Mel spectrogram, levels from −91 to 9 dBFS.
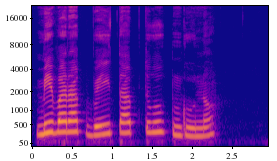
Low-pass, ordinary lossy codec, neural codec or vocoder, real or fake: none; none; none; real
